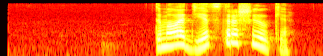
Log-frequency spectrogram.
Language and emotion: Russian, positive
